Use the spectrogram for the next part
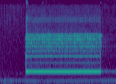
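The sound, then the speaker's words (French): A single telephone ringback tone on an outgoing call that a man places to his wife while on the road: one steady, mid-pitched beep lasting about a second and a half, then silence, over a faint low hum with no voices. “Sur la route, il essaye de l'appeler.”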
